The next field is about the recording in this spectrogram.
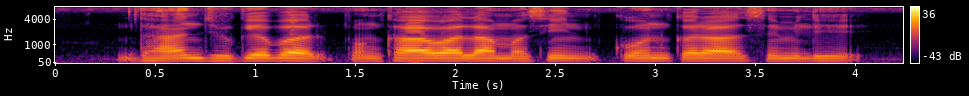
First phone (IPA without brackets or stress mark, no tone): d̪ʱ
